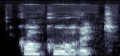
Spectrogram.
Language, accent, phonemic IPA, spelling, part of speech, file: French, Canada, /kɔ̃.ku.ʁyt/, concourûtes, verb, LL-Q150 (fra)-concourûtes.wav
- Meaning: second-person plural past historic of concourir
